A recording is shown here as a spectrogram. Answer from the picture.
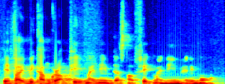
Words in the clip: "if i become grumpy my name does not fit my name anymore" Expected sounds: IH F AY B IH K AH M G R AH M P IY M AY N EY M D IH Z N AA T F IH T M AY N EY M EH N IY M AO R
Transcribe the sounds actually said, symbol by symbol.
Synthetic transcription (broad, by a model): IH F AY B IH K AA M G R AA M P IY M AY N EY M D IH S N AA T F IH T M AY N EY M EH N IY M AO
